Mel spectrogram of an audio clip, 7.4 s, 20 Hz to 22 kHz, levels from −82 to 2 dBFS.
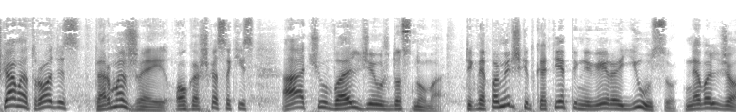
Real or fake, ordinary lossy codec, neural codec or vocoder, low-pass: fake; MP3, 48 kbps; autoencoder, 48 kHz, 32 numbers a frame, DAC-VAE, trained on Japanese speech; 19.8 kHz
